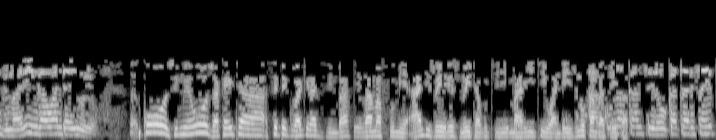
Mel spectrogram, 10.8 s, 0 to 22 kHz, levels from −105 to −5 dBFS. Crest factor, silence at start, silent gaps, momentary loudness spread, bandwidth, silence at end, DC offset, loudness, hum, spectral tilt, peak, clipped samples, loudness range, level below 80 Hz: 16 dB; 0 s; none; 6 LU; 4.1 kHz; 0 s; under 0.1%; -26 LUFS; none; -10.5 dB/octave; -10 dBFS; under 0.1%; 2 LU; -62 dBFS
